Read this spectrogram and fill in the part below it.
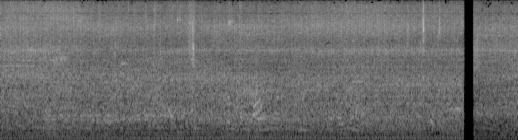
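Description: Several men strum acoustic guitars outdoors.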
